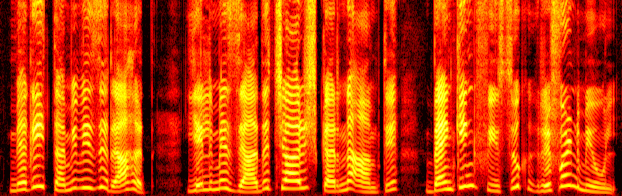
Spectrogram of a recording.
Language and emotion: Kashmiri, happy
